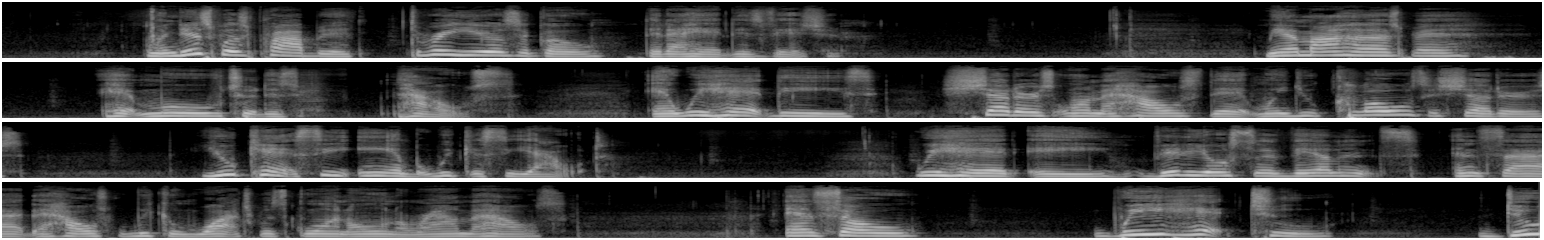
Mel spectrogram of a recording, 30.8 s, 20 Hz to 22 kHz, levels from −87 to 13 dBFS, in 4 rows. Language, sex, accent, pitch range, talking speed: English, female, American, 170-225 Hz, 135 wpm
